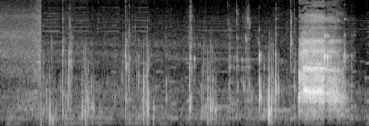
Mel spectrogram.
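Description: A person chewing grilled bulgogi close to the microphone, with wet smacks and clicks. A steady hiss stops under a second in, and a loud noisy burst lasting about a second comes near the end.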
